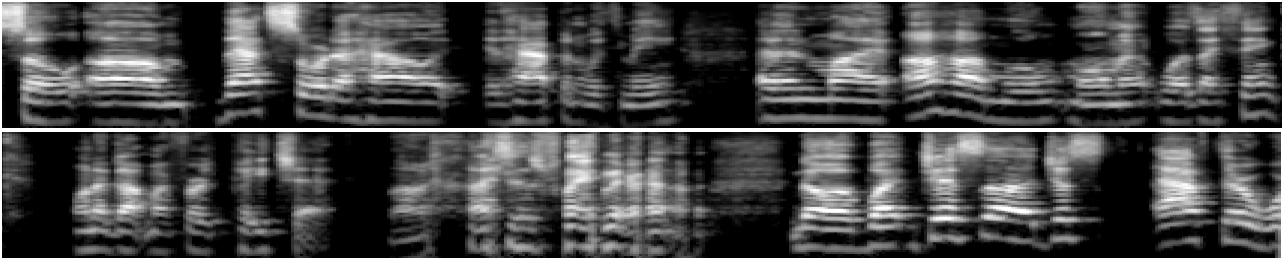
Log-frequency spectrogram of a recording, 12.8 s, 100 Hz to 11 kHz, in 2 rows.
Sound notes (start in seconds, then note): 8.4 laughs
